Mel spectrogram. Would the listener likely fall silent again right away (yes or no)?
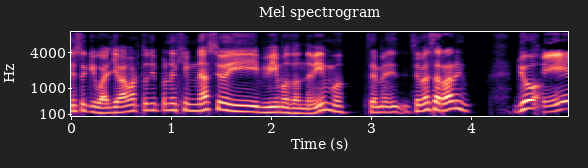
yes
